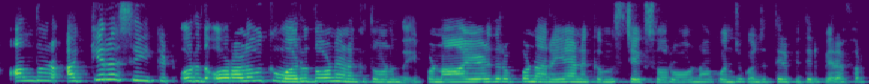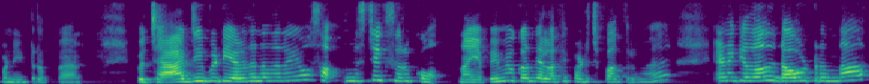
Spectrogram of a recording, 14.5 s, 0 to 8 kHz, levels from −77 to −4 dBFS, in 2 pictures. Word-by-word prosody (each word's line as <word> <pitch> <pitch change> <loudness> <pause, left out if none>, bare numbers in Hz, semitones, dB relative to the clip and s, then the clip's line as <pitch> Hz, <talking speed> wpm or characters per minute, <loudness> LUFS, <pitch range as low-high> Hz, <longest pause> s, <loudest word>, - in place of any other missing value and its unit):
அந்த 360 +1 0
ஒரு 320 - -1
accuracy 440 +5 0 0.2
kit 335 0 -9
ஒருத 330 -2 -1
ஓரளவுக்கு 340 +3 +3
வருதோன்னு 305 +3 +2
எனக்கு 275 -1 -4
தோணுது. 245 -1 -5
இப்ப 255 0 -8
நான் 250 +1 +2
எழுதுறப்போ 270 +1 -2
நிறைய 250 0 -3
எனக்கு 250 0 -5
மிஸ்டேக்ஸ் 250 -1 -4
வரும். 230 0 -8
நான் 245 0 -8
கொஞ்சம் 245 +2 -6
கொஞ்சம் 245 +1 -8
திருப்பி 255 0 -5
திருப்பி 250 - -6
ரெஃபர் 125 0 -10
பண்ணிட்ருப்பேன். 225 - -9 0.4
இப்ப 250 - +1
சாட் 245 +4 +7
ஜிபிட் 335 0 +2
எழுதுனதுலயும் 345 +7 -1
ச 370 - +6 0.2
மிஸ்டேக்ஸ் 390 +3 +1
இருக்கும். 325 -3 -4 0.2
நான் 240 0 +4
எப்பயுமே 290 +9 -1
உக்கார்ந்து 315 -2 +2
எல்லாத்தையும் 285 +3 -1
படிச்சு 265 -1 -6
பாத்துருவேன். 260 - -7 0.5
எனக்கு 355 0 0
ஏதாவது 365 +3 +5
டவுட் 350 +2 +6
இருந்தா, 340 +3 +4
285 Hz, 165 wpm, -23 LUFS, 250-340 Hz, 0.5 s, சாட்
